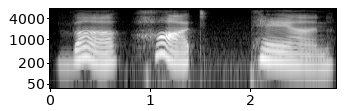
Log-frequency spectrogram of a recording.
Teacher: digraph th is making its voiced sound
